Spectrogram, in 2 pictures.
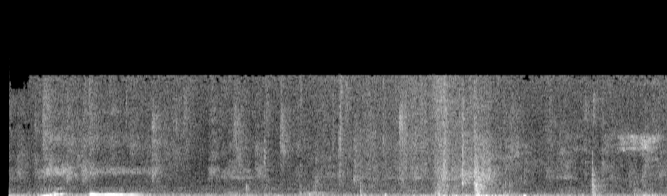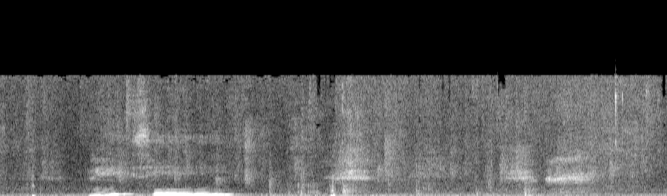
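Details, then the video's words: Australian Stumpy Tail Cattle Dog just waking up indoors in a small room, giving two short whining, yawning vocalizations with rising then falling tone, spaced about seven seconds apart, with soft clicks and room noise between. "Австралийская короткохвостая пастушья собака - Проснулась!"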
